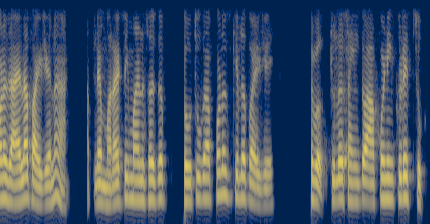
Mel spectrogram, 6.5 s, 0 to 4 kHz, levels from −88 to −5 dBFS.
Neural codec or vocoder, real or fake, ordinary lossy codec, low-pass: codec, 16 kHz, 4 kbps, X-Codec, HuBERT features, trained on LibriSpeech; fake; none; 3.6 kHz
